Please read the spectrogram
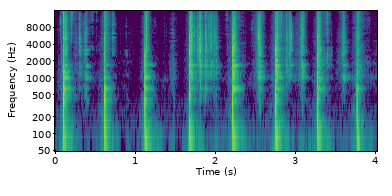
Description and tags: A simple recording of me walking on a small ladder.
Factory, Laddder, Metal, Walk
